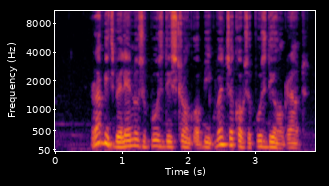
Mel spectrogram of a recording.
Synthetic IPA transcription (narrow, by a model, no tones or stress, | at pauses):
ɹʔabitbelenos̬upos̬distɹɔ̃ŋɡɔ̰biɡwɛ̃nt͡ʃɛkɔpsupos̬deɔ̃nɡɹãʊ̃nd̥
